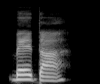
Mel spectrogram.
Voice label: "Maeda", Hangeul sounds; DigitalSoju

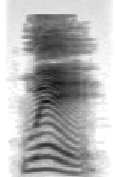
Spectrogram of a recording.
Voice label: "Wae", Korean

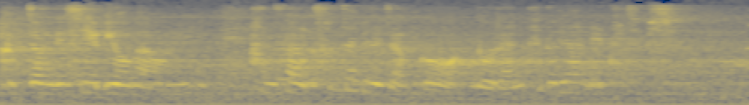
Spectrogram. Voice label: Escalator message, Korean

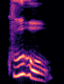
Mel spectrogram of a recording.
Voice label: "Guho", Korean

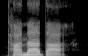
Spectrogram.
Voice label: "Ganada", Korean

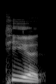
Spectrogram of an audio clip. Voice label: "Tieut", Korean

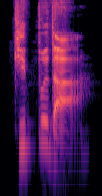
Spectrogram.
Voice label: "Gibbeuda", Korean

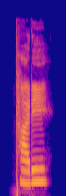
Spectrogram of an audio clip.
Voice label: "Dari", Hangeul sounds; DigitalSoju

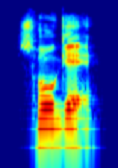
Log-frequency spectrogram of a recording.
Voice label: "soge", Korean

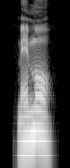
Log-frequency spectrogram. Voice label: "Memo", Hangeul sounds; DigitalSoju

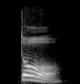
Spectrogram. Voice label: "Ddo", Korean

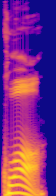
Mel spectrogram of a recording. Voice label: "Gwo", Korean

